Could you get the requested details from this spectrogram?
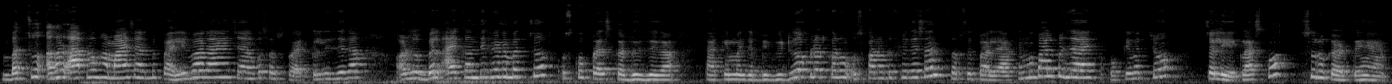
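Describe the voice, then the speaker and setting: High-voiced woman teaching children. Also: animated, fairly quick, roomy sound. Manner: patient, repetitive, often asks "समझ में आ गया बच्चों?". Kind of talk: online English lesson for children.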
